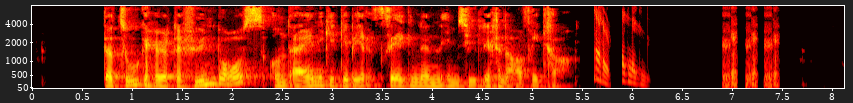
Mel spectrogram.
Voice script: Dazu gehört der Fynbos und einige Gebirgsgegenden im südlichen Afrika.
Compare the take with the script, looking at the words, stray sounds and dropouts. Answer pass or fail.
fail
